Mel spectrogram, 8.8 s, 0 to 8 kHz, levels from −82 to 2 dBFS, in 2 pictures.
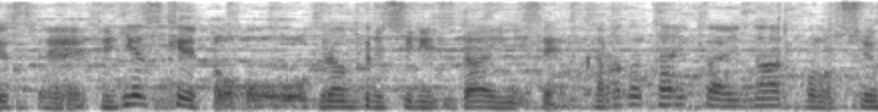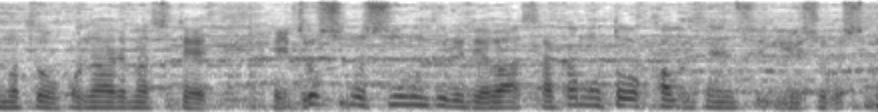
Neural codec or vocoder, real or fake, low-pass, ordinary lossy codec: vocoder, 22.05 kHz, 80 mel bands, HiFi-GAN; fake; 7.2 kHz; none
